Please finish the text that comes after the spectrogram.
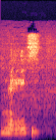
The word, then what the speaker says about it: Mes: from a book by tom mace who's a film critic emmy s but it's pronounced mace uh who wrote a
